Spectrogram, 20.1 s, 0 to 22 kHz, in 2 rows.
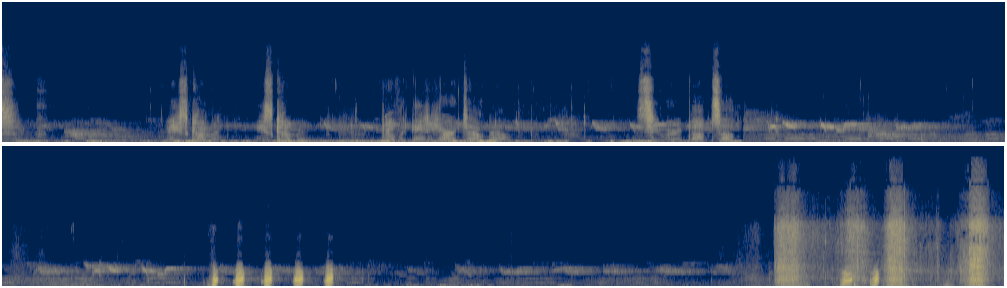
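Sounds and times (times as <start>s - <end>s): faint songbird chirping: 0.0s - 20.0s
turkey gobbling: 12.1s - 13.6s, 18.4s - 19.4s.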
